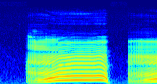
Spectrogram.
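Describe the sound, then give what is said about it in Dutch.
Human voices imitate a cow's moo: one long, loud, drawn-out moo that drops in pitch at the end, then a brief pause before a second moo begins and is cut off. “Dit keer doen we echt koeien na.”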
